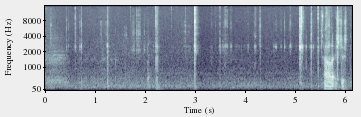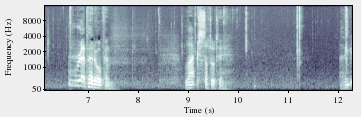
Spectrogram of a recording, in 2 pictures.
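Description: Small pliers click and snap against hard plastic.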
